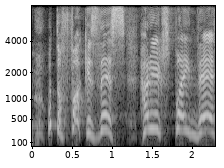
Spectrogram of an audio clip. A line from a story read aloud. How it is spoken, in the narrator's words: Peters is shouting at you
